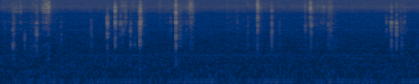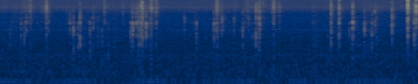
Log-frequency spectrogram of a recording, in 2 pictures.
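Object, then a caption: Pocket tissue pack in thin plastic film. Long dark nails tap and scratch across a small, full pink plastic-film pocket tissue pack. This makes quiet, bright crinkling ticks and short scratchy bursts scattered over a steady low hum.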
